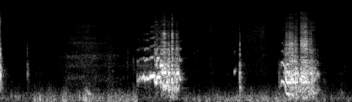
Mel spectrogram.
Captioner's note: squeaking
